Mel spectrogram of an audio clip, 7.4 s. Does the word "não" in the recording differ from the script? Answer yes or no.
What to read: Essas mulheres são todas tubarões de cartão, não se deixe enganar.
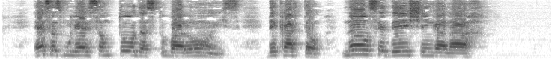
no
